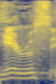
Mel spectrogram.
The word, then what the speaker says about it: Jairus: And we're told that a man named Jairus, however you want to say it, Jairus is the pronunciation of the Greek, so go with it however you want to do it.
